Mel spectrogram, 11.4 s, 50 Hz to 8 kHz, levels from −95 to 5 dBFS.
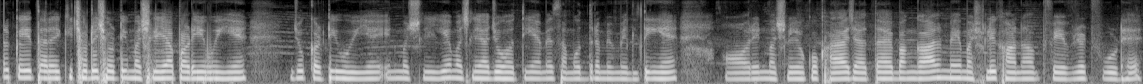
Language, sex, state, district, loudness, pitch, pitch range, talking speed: Hindi, female, Uttar Pradesh, Hamirpur, -14 LUFS, 190 Hz, 185-195 Hz, 205 wpm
